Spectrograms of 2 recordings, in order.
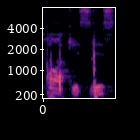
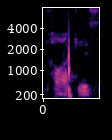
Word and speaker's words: Caucasus: By the way, it's pronounced Caucasus, not Caucus. A caucus is when a ton of politicians make an excuse to get drunk.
